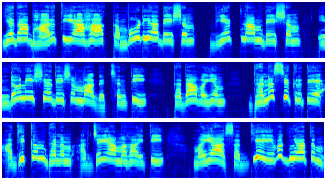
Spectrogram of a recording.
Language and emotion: Sanskrit, happy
